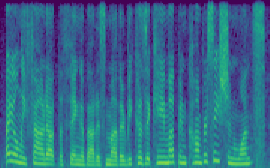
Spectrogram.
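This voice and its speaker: A woman's voice: on the high side, animated, quick pace, natural voice. A woman playing a lovesick, defensive young woman in a video game, emotive and indignant. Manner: emotive, huffy. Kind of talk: video game character dialogue.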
